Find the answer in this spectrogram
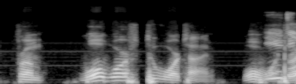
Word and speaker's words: Walworth: from, make sure I say this right, from Walworth to Wartime.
